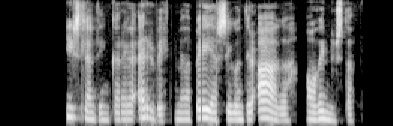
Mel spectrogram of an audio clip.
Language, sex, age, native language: Icelandic, female, 50-59, Icelandic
